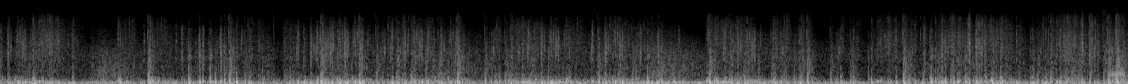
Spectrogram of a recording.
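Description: Dense, continuous musket volleys and booming artillery roll through a Civil War video game battle, loud and unbroken, with crackling gunfire layered over deep rumbling blasts.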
